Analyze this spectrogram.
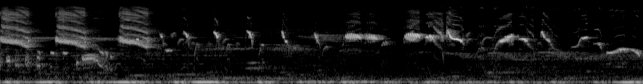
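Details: Chinese hwamei of the five-phrase style singing with quick changes of voice: three loud descending sweeping notes, then varied clear whistles and short twittering phrases over a low steady hum.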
